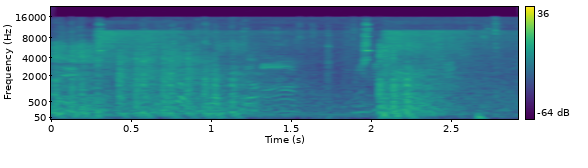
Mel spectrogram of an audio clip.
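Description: Gunfire in a video game fight, with rapid shots and booms blending into a dense roar, heard under someone talking.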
